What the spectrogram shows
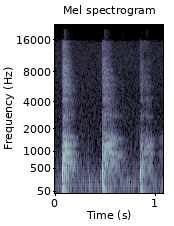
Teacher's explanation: It's a bilabial, put both lips together, and you explode out air when you say them, p, p, p. But there's no vibration to vocal cords.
